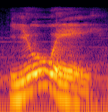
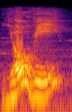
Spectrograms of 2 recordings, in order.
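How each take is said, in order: First: It starts with a Y sound and has no v. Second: It starts with a Y sound and keeps a v. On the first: The speaker calls it right. "It is actually Yoe" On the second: The speaker calls it wrong. "It is not Yovi"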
